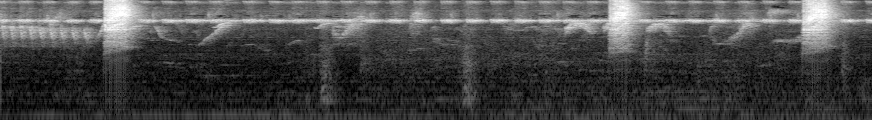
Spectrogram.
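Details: Pied fantail lure to provoke a rival: three loud harsh bursts, the last two close together, with faint curved whistles between them and a steady insect-like tone throughout.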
